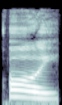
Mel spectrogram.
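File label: today, Spanish, female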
